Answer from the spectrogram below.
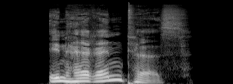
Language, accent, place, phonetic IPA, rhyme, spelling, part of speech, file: German, Germany, Berlin, [ɪnhɛˈʁɛntəs], -ɛntəs, inhärentes, adjective, De-inhärentes.ogg
- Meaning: strong/mixed nominative/accusative neuter singular of inhärent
